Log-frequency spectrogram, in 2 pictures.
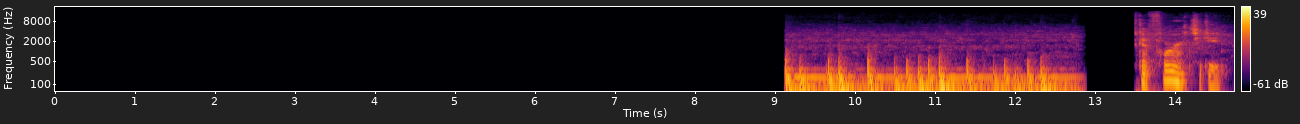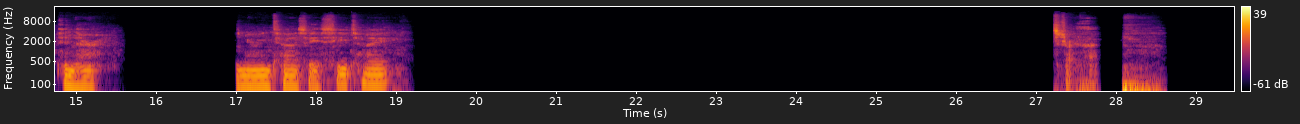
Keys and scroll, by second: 29.3 super+c.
